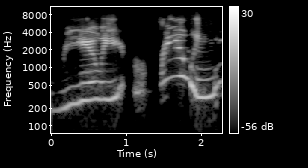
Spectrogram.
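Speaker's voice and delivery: REALLY said twice, slow, rising sharply in pitch; drawn-out emphasis. Retold or imitated. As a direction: draw out each REALLY with a pause between, climbing. Emphatic repeated word while retelling realisation.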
